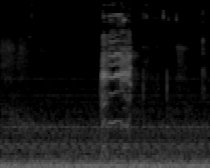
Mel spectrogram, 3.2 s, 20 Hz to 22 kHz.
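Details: A 33-day-old baby cockatoo gives one short, harsh, raspy screech lasting about half a second, over a steady low rumble of background noise.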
